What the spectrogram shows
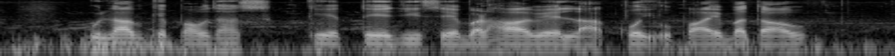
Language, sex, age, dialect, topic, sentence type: Magahi, male, 18-24, Western, agriculture, question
